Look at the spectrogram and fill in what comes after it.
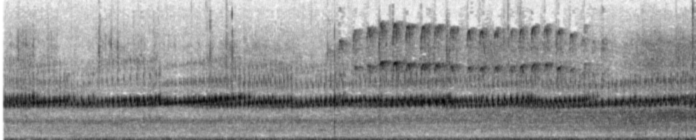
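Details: First spring frogs calling in a glade alongside crickets, a steady high trilling chorus running unbroken through the recording over a low rumbling hum, with a few faint higher chirps joining midway.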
